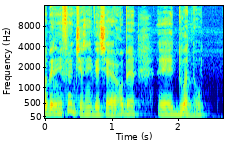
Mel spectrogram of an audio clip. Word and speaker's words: Doisneau: Questo signore si chiama Robert Doisenau, ma ho scoperto poi che la pronuncia corretta, correttami dai francesi, è Doisenau, si mangia la S, Io non lo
